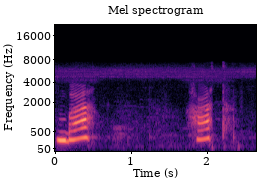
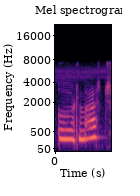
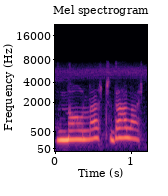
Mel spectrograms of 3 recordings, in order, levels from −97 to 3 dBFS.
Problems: none marked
